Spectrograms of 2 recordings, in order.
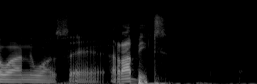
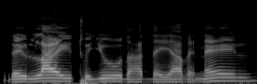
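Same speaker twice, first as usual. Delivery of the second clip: ordinary delivery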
